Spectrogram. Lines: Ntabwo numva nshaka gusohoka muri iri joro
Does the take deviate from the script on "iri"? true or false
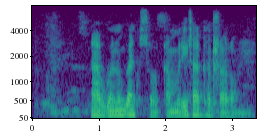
true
